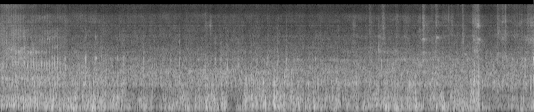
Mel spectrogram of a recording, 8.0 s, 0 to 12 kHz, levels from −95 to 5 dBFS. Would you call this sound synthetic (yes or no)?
yes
